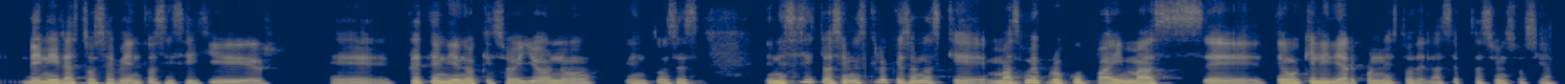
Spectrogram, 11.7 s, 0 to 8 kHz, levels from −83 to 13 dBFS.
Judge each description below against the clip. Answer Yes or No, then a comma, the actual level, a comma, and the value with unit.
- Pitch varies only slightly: No, average, 3.4 semitones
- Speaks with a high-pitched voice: No, medium, 140 Hz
